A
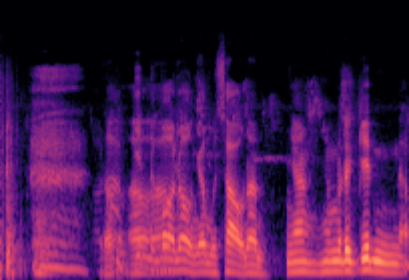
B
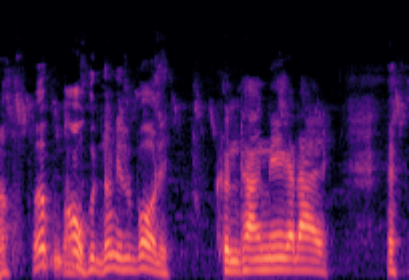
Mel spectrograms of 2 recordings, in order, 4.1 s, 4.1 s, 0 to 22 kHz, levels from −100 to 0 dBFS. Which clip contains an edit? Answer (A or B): A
